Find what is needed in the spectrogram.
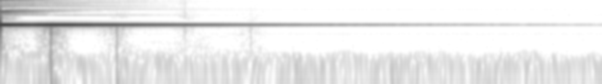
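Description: A single bright chime struck once, ringing on one high tone that fades away over about a second and a half: a logo-reveal sound effect.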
